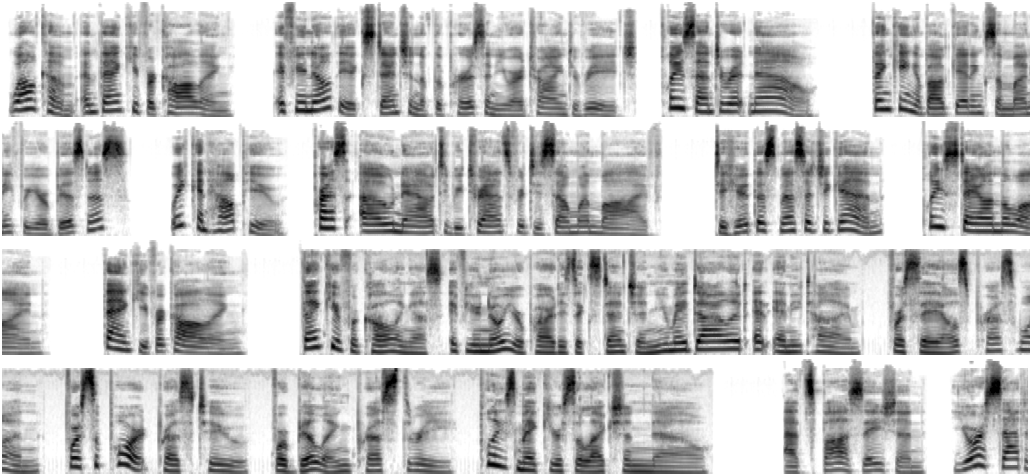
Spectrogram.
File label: On Hold Voicemail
